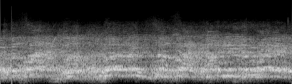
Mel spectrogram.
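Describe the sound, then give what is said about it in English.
A large football crowd chants together in a stadium whose three stands are about three-quarters full, a loud, sustained wall of massed voices with a steady, rolling swell and no clear individual speech. The chant is aimed at a man in the Hull end. “he may not be the most um, likable of people from uh, drawing that from the chant we just heard”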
